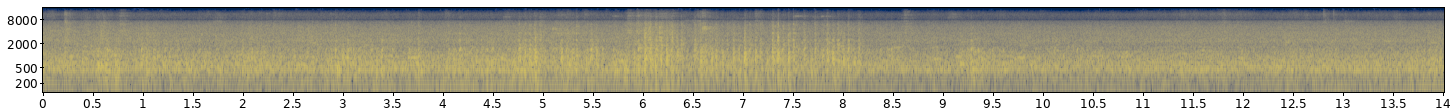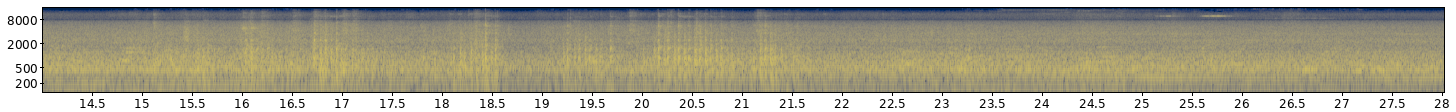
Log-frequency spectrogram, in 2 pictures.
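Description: Busy city traffic hums steadily outdoors.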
